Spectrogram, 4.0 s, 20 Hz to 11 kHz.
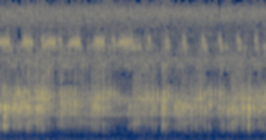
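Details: Narrow-mouthed frogs (Microhyla pulchra) in Mae Hia rice field, Chiang Mai, Thailand, 2014. Males call to attract females. A dense chorus of buzzy, pulsed notes overlaps continuously, with a few louder, sharper notes standing out.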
